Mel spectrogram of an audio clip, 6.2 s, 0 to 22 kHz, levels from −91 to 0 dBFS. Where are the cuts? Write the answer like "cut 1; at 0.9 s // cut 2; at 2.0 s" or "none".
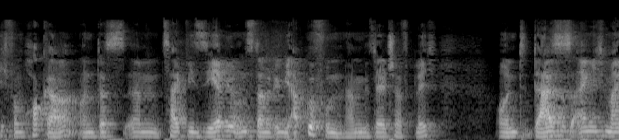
cut 1; at 1.9 s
